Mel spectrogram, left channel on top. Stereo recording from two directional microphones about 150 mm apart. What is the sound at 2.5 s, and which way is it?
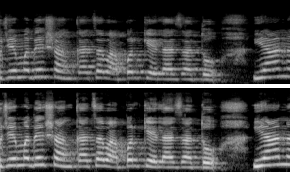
Speech, 40° right (ahead or behind).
